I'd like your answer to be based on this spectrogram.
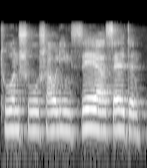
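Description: A woman voicing a tiny, cocky male kung fu master who speaks slow, emphatic broken German. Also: mid-range voice, monotone, darkish tone, roomy sound. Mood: boastful.

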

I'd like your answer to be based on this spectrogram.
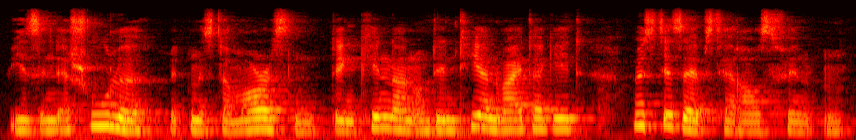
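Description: A woman narrating a children's book in a lively, expressive storytelling manner. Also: mid-range voice, moderate pace. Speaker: audiobook reader. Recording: roomy echo.

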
